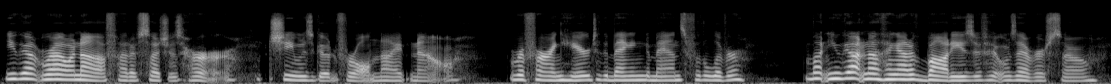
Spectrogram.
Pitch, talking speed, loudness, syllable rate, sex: 200 Hz, 195 wpm, -16 LUFS, 3.7 syllables/s, female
